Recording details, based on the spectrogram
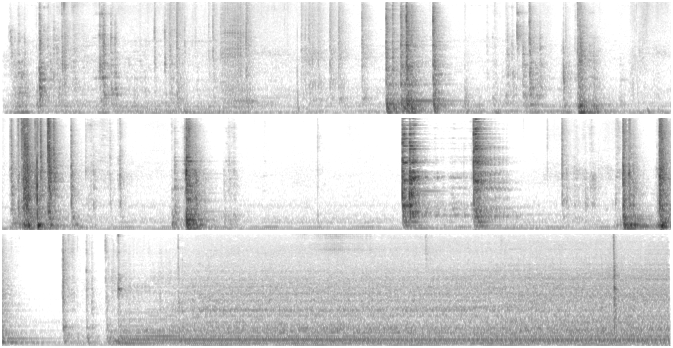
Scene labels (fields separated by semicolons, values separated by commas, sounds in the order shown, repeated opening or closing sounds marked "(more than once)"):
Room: kitchen; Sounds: cutlery and dishes, microwave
